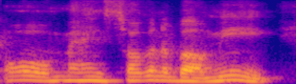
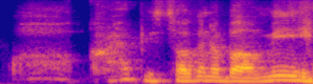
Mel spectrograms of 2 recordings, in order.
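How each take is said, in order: First: Voiced, mildly worried inner thought; imitated worried kid. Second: Whispered start, then voice returns; imitated dawning dread. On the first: Kid realizing the coach means him, mild worry. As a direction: replay the kid's realization aloud, without whispering. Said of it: "as a kid, I'm like". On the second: Kid realizing the coach means him, whispered dread. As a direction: act out a kid's hushed realization, whisper into voice.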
